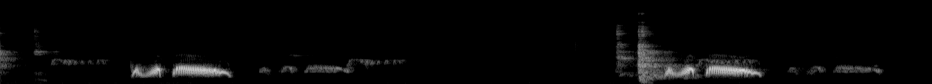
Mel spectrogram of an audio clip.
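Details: Decoy spotted dove cooing in 'giọng thổ' style. Two loud phrases, each a short double coo then a longer drawn-out coo, spaced about five seconds apart and trailed by soft lower notes. A sharp knock sounds just before the second phrase.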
